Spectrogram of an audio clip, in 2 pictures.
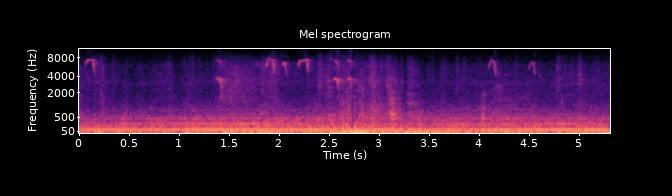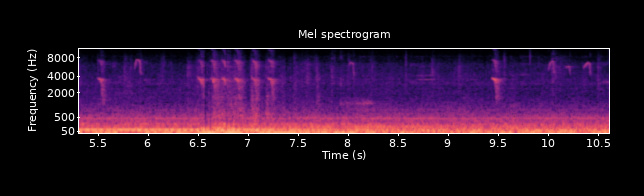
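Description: Baby birds peep in the nest, recorded from right underneath it, a steady run of thin, high-pitched chirps coming in quick clusters over a constant low rumbling hum, with no voices.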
